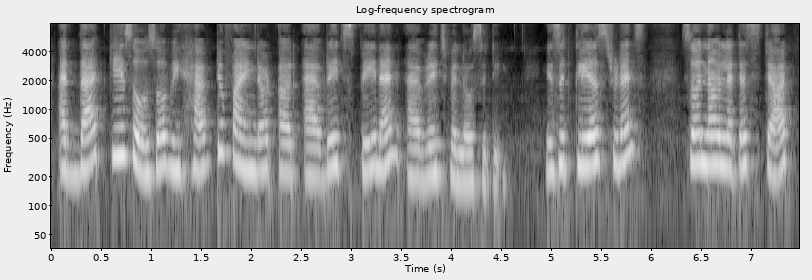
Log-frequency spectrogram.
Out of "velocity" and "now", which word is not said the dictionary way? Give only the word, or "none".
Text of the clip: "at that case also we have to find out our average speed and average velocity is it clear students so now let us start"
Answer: none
